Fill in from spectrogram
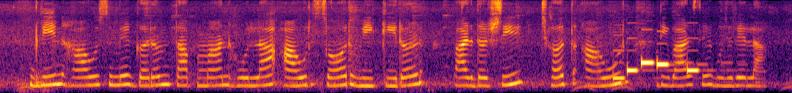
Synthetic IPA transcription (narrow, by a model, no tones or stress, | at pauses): ɡɾiːnɦaːʊsmẽɡəɾəmt̪aːpmaːnɦoːlaʔaːʊɾsɔːɾʋikiɾəɽ | paːɾd̪əɾsi | t͡ʃʰət̪aːuɾd̪iʋaːɾseɡʊd͡ʒɾeːlaː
